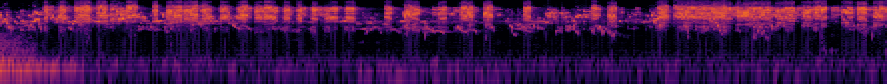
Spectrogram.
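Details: Happy pet budgerigars, colourful Australian budgies, in loud group chatter: a dense, hissy stream of warbled chirps and rapid clicking notes, continuous with short dips, nothing else audible.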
